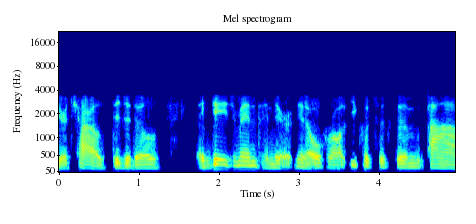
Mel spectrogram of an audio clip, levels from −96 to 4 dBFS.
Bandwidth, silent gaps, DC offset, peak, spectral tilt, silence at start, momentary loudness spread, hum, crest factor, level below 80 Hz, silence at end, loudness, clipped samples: 3.6 kHz; 0.61-0.66 s, 1.27-1.34 s, 1.58-1.71 s, 4.15-4.20 s; under 0.1%; -20 dBFS; -2.5 dB/octave; 0 s; 5 LU; none; 18 dB; under -90 dBFS; 0 s; -39 LUFS; under 0.1%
